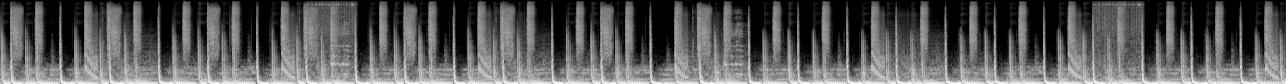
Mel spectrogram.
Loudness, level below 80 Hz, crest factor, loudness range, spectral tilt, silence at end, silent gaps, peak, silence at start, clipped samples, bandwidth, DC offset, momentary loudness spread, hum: -8 LUFS; -6 dBFS; 4 dB; 0 LU; -5 dB/octave; 0 s; none; 0 dBFS; 0 s; 0.2%; over 20 kHz; under 0.1%; 1 LU; none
